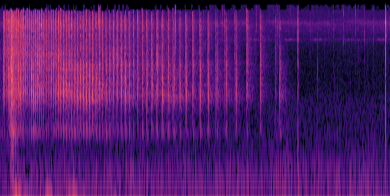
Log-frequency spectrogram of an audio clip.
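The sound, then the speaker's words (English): Ticking of a spun subject randomizer wheel: rapid clicks at first that gradually space out and slow to a few sparse ticks as it comes to rest. “So let's bring in the subject randomizer, give it a spin, and find out what today's topic will be.”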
